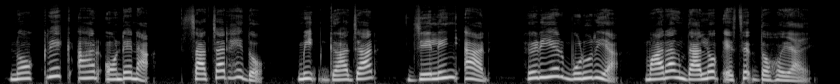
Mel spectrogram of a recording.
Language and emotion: Santali, neutral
